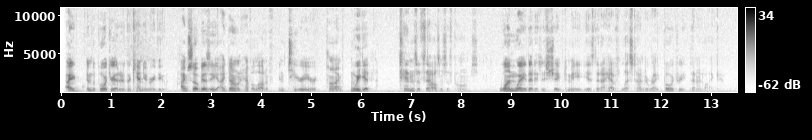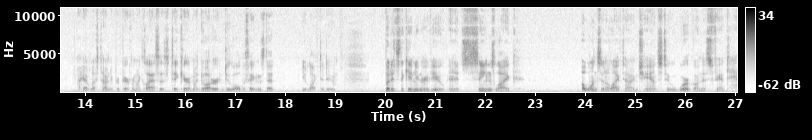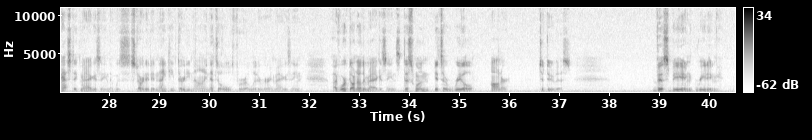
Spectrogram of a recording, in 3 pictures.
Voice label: conversation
